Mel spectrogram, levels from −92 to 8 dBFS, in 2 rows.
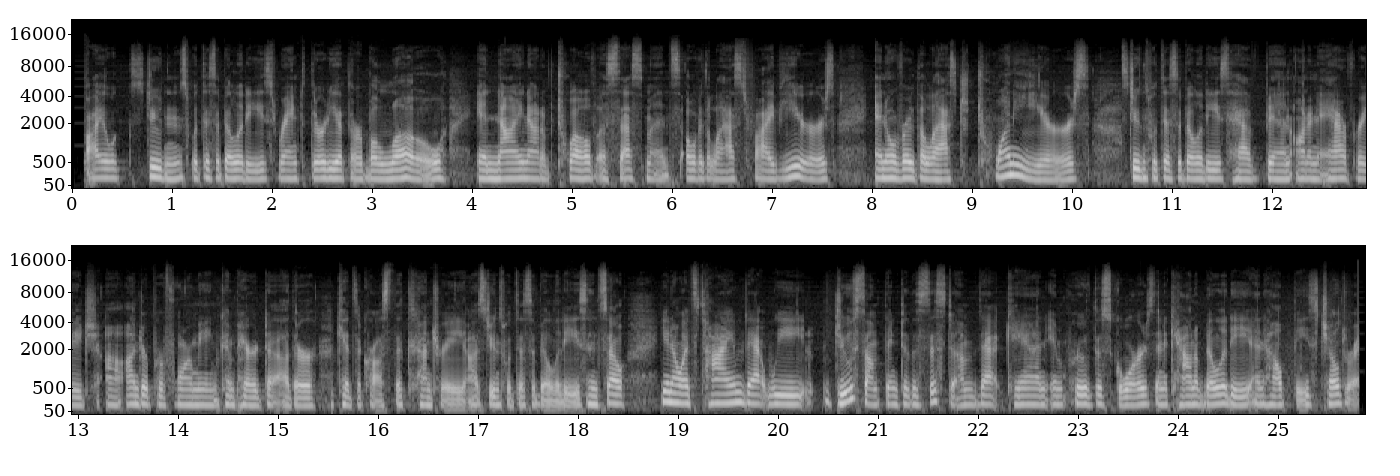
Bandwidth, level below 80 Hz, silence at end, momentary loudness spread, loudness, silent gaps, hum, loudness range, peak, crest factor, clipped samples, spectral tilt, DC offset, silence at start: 13.5 kHz; -56 dBFS; 0.05 s; 8 LU; -22 LUFS; none; none; 3 LU; -4 dBFS; 16 dB; under 0.1%; -6 dB/octave; under 0.1%; 0.1 s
